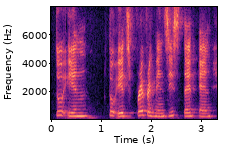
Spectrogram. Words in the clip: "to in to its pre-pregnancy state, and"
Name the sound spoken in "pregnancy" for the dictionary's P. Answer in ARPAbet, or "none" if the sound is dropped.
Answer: F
